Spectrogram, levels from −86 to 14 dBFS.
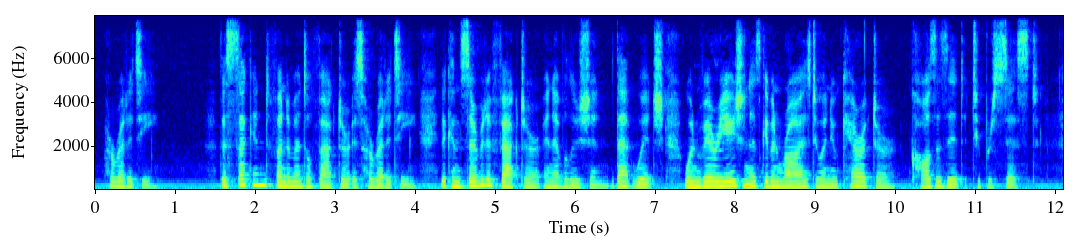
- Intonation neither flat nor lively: Yes, average, 3.4 semitones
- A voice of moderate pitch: Yes, medium, 170 Hz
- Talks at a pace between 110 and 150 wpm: Yes, average, 140 wpm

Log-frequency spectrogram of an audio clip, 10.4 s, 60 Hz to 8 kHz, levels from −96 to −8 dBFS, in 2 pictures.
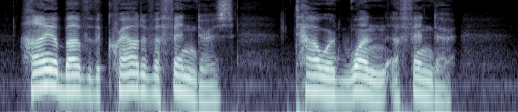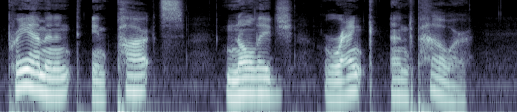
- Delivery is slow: Yes, slow, 95 wpm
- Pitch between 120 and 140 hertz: Yes, low, 135 Hz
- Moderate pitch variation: Yes, average, 4.6 semitones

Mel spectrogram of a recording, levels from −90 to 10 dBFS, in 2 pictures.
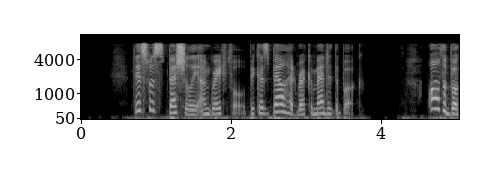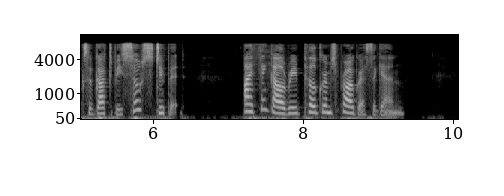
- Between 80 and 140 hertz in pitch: No, high, 240 Hz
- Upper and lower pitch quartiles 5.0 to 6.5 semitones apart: Yes, wide, 5.5 semitones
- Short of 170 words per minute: Yes, average, 155 wpm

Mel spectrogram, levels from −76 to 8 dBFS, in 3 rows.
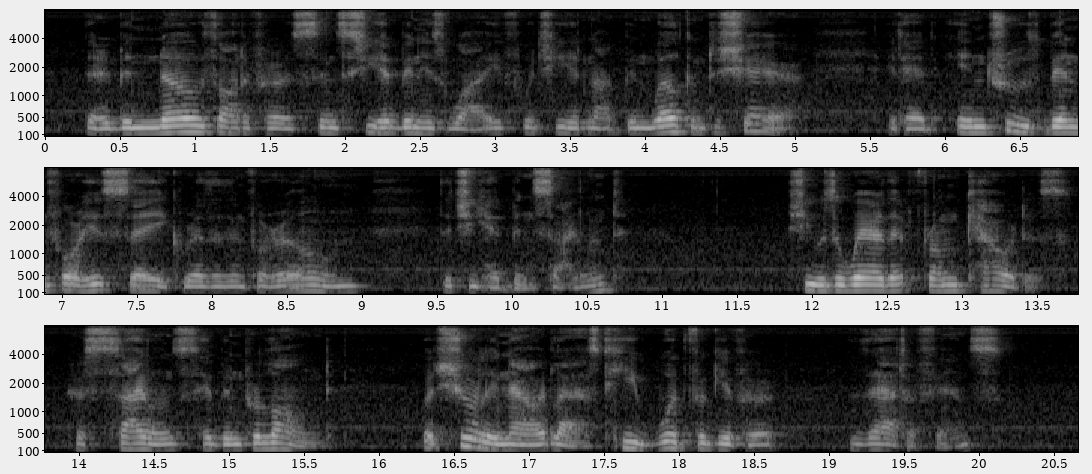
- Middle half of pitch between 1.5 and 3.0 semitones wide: Yes, narrow, 2.6 semitones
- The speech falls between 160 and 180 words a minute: Yes, average, 175 wpm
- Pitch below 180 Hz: Yes, low, 135 Hz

